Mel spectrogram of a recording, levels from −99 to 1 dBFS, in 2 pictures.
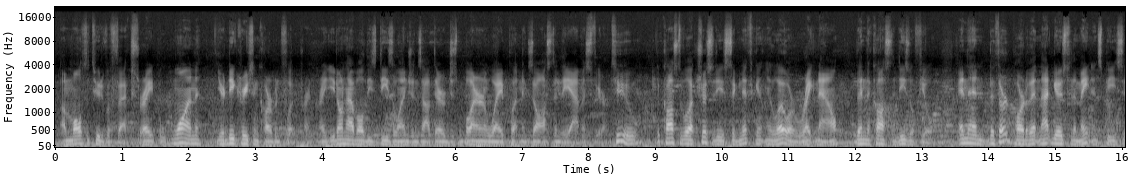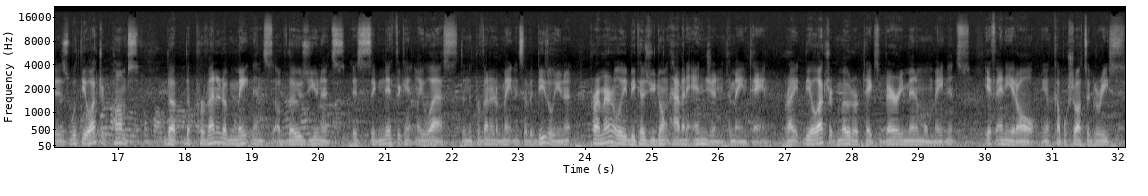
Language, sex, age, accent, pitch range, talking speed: English, male, 30-49, American, 90-110 Hz, 205 wpm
